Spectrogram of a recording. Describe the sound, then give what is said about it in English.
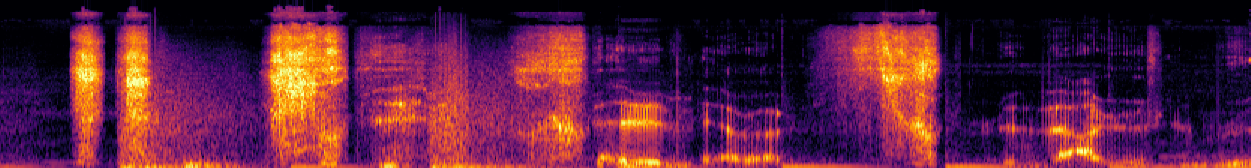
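A voice imitating two ice trolls lumbering from the northeast, sniffing around and speaking to one another: deep, guttural grunts and rumbling growls mixed with sharp sniffing bursts, coming in uneven throaty exchanges over a low steady drone. “Very guttural, speaking to one another.”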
